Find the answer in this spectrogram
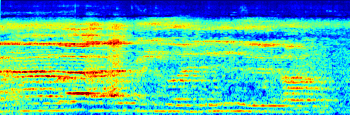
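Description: A man's voice reciting the Quran in melodic tajweed style, drawing out long held notes; the phrase ends just before the end.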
